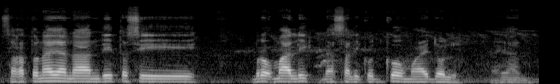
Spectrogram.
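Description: Speaking at a fairly slow pace, a man uses a plain, everyday voice, medium in pitch, with fairly even intonation. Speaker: vlogger. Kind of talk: casual vlog narration. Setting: outdoors.

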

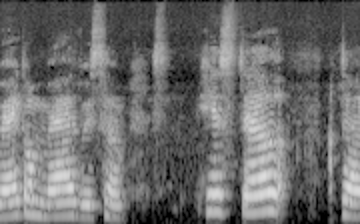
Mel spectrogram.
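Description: The clip is plain reading aloud with ordinary pitch variation over a quiet background.

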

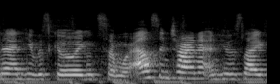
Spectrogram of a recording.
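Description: A woman's raised, projected voice over faint background music. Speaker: vlogger. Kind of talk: casual vlog chat. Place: home room. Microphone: camera far.

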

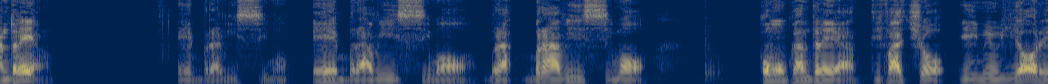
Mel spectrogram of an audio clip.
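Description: A man with a dark, mellow tone and fairly low pitch, very slow in pace with lively intonation, in a dry sound with no echo and a quiet background. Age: 60s. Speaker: pastry chef. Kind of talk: testimonial. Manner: halting. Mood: warm, appreciative. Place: car. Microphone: phone near.

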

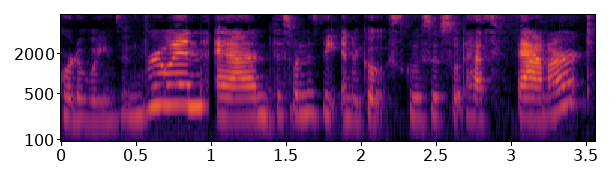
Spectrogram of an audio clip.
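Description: A woman's fairly high, somewhat breathy voice at a fairly quick pace. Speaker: book content creator. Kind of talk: casual chat. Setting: home video recording. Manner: animated. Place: home room. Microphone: phone near.

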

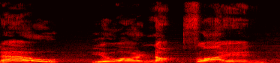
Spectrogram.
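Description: A cartoonish character voice sits at a low-to-middle pitch. Faint music plays in the background. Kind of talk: comic cartoon acting. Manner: flat, blunt, impatient.

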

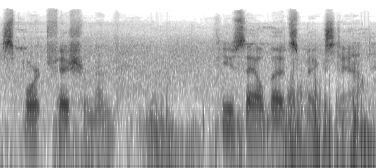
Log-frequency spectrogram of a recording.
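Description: At a very slow pace, a man talks in a dry sound with no echo, over noticeable background noise. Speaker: sailboat owner vlogger. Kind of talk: casual vlog chat. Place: waterside. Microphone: phone near.

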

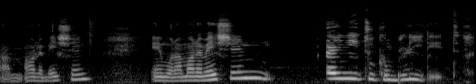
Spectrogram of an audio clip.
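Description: A woman speaks with lively intonation and a slightly husky edge.

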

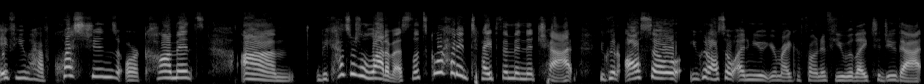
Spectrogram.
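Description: With a fairly quick pace and very wide pitch swings, a woman speaks at a high pitch in dry sound with no echo and a quiet background. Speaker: education program host. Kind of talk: live virtual class hosting. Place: open country.

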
